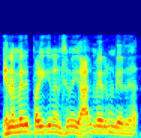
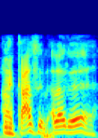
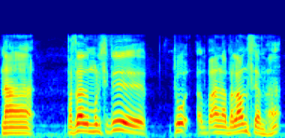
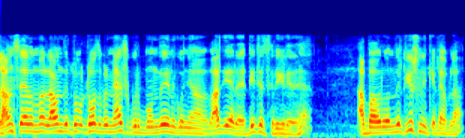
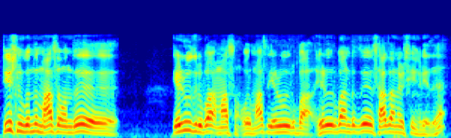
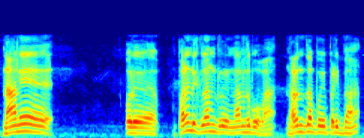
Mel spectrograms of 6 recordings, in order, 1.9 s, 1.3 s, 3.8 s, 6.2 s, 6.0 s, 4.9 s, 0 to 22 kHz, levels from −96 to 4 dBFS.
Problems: background sounds at intervals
